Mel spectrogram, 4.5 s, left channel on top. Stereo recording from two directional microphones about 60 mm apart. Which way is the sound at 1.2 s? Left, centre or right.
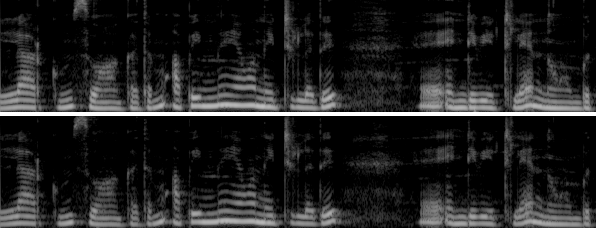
Left.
